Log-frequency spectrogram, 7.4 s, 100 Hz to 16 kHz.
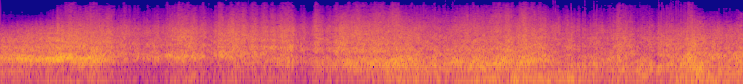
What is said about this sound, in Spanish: Decenas de aviones como este que suena, un Eurofighter del Ejército del Aire, desfilarán el próximo 30 de mayo sobre la Avenida de Samil en el acto central del Día de las Fuerzas Armadas, que en este 2026 tiene como epicentro la ciudad de Vigo.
